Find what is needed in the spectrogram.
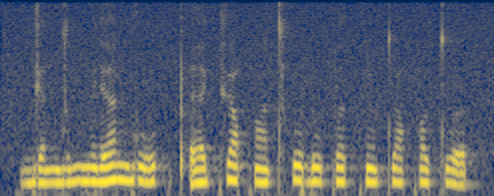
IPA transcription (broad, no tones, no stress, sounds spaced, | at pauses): ɡʲ a n d u m b ẽ ɾʲ a ŋ ɡ u | pʼ ɛ kʲ u qʷ ə̃ tʰ u ɗ u p ə k ẽ tʷ ɛ qʷ ə tʷ ə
